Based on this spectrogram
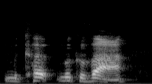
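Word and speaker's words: Muchová: She lost to Karolina Mukova this week, as I'm told you're supposed to correctly pronounce it,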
